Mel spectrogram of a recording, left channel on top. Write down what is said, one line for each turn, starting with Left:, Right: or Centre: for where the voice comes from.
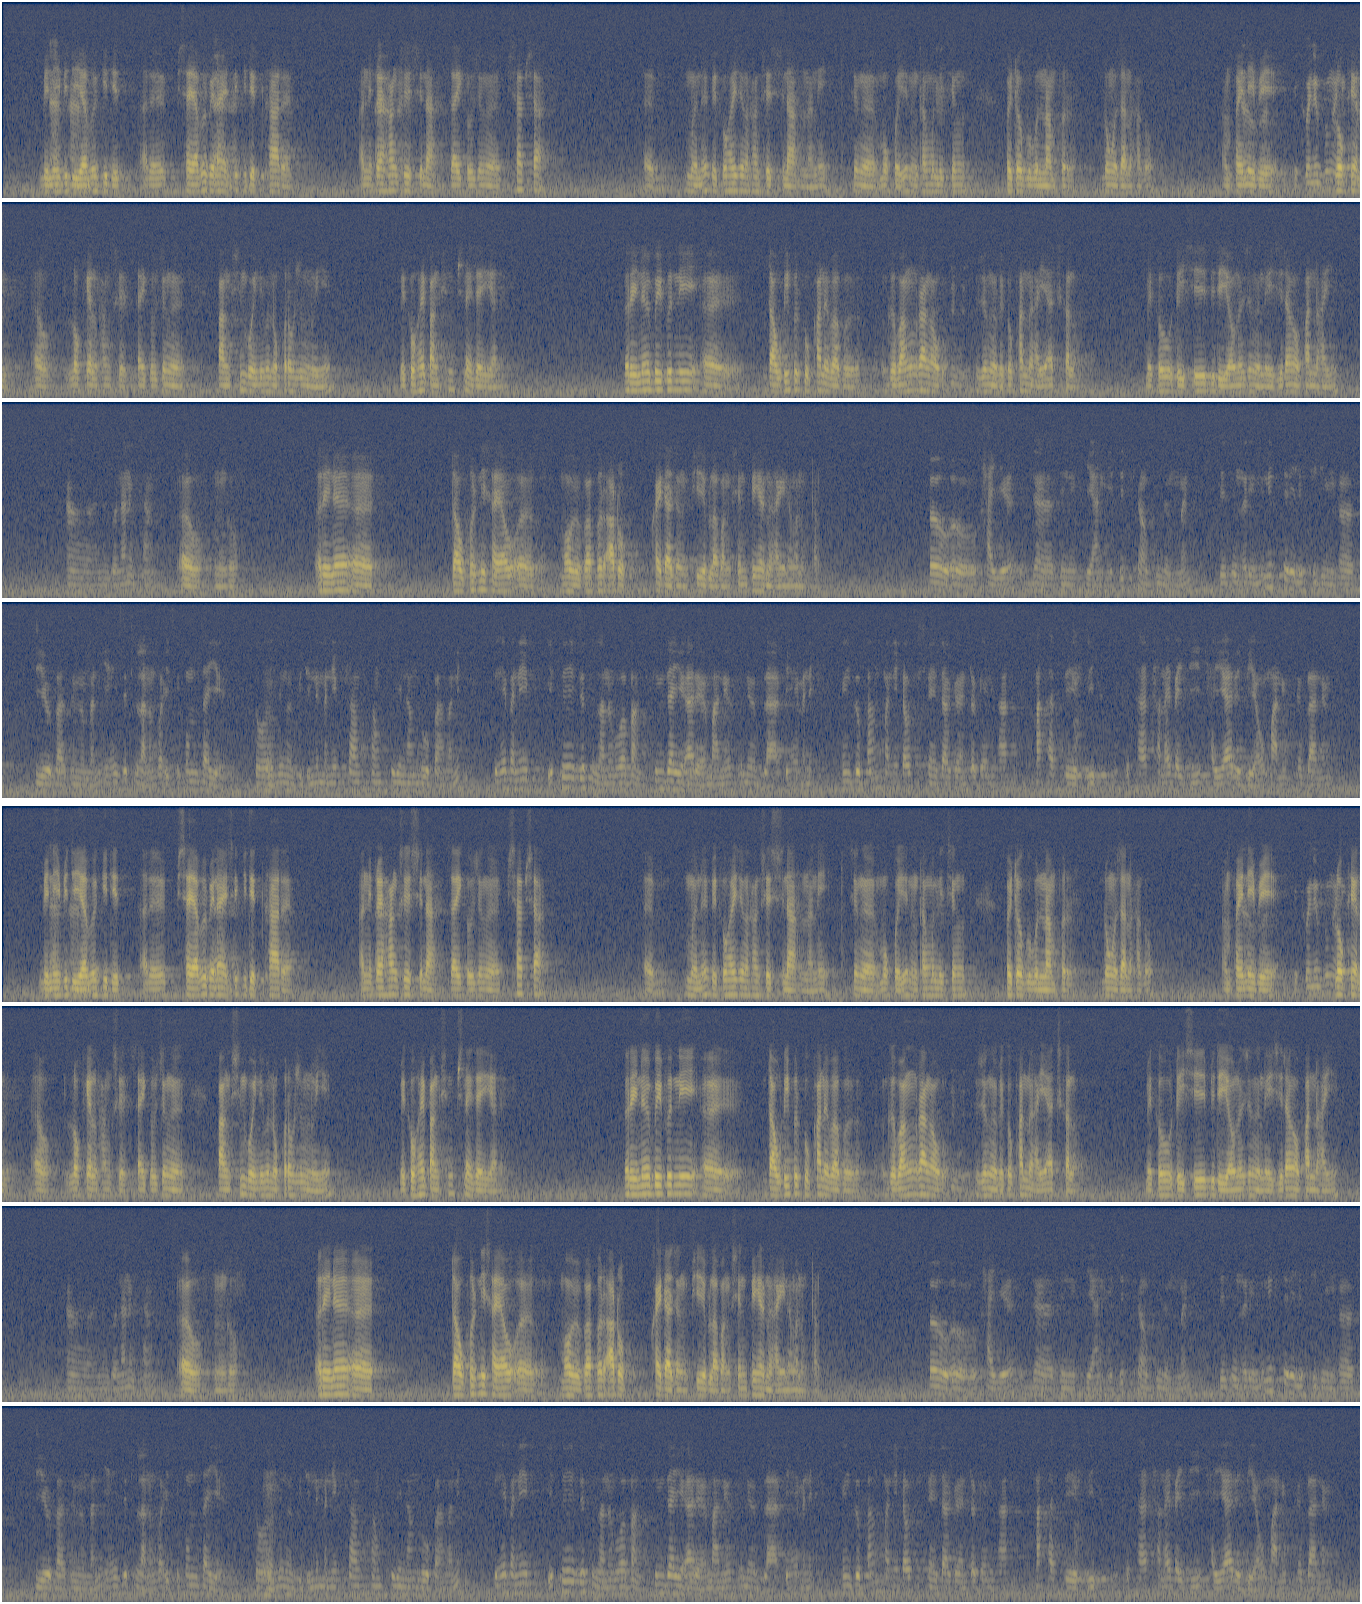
Right: बिनि
Left: ओं
Right: बिदैयाबबो
Left: ओं
Right: गिदिर आरो फिसायाबो
Left: ओ
Right: बेना
Left: ओ
Right: एसे गिददखा आरो बेनिफ्राय
Left: ओं
Right: हांसो
Left: ओं
Right: सिना जायखौ जोङो फिसा फिसा ओ
Left: उम
Right: मोनो
Left: उम
Right: बेखौहाय जोङो हांसो सि ना होननानै जोङो मख यो नोंथांमोननिथिं
Left: उम उम
Right: हयथ' गुबुन नामफोर दङ जानो हागौ ओमफ्राय नैबे
Left: औ औ बेखौनो बुङो
Right: लकेल
Left: नोंथां
Right: औ लकेल हांसो
Left: उम उम
Right: जायखौ जोङो बांसिन बयनिबो न'खराव जों नुयो। बेखौहाय
Left: उम
Right: बांसिन
Left: उम
Right: फिसिनाय जायो आरो ओरैनो बैफोरनि ओ दावदैफोरखौ फानोबाबो गोबां राङाव
Left: उम
Right: जोङो बेखौ फाननो हायो आथिखालाव बेखौ
Left: उम
Right: दैसे
Left: उम
Right: बिदैयावनो जोङो नैजि राङाव फाननो हायो।
Left: ओ नंगौना नोंथां
Right: औ नंगौ ओरैनो ओ दाउफोरनि सायाव ओ बबेबाफोर आदब खायदाजों फियोब्ला बांसिन फेहेरनो हायो नामा नोंथां?
Left: औ औ हायो ओ जेनोखि आं एसे सिगाङाव बुंदोंमोन जे जों ओरैनो नेचारेलि फिदिं ओ फिसियोबा जोङो माने बेहाय जोथोन लानांगौ एसे खम जायो। थ
Right: उम
Left: जोङो बिदिनो माने स्रां स्रां खुलिनांगौबा माने बेहाय माने एसे जोथोन लानांगौआ बांसिन जायो आरो मानो होनोब्ला बेहाय माने नों गोबां माने दाउ फिसिनाय जागोन थ' बेहाय नोंहा माखासे रिक्सनि खोथा थानाय बायदि थायो आरो बेयाव मानो होनोब्ला नों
